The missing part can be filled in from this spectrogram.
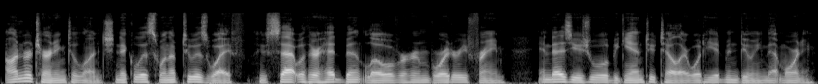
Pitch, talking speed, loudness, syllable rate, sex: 100 Hz, 255 wpm, -19 LUFS, 6.2 syllables/s, male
